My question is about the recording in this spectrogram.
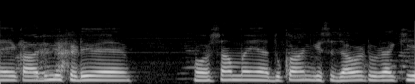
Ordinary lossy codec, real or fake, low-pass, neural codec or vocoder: none; real; none; none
